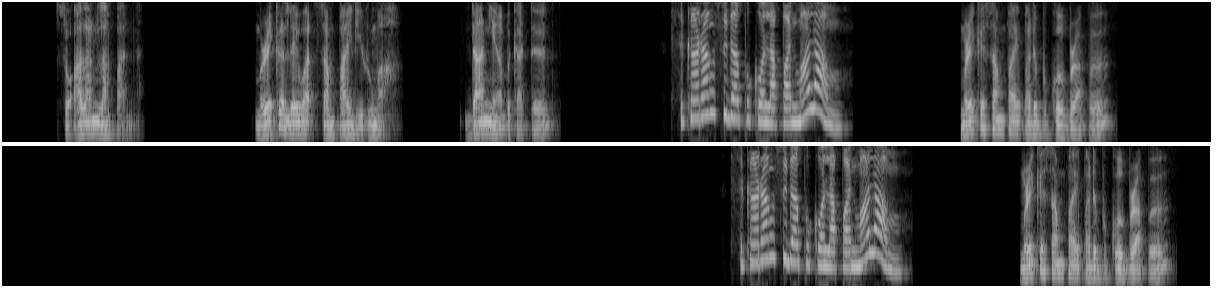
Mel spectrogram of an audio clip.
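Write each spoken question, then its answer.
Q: Mereka sampai pada pukul berapa?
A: Pukul 8 malam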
